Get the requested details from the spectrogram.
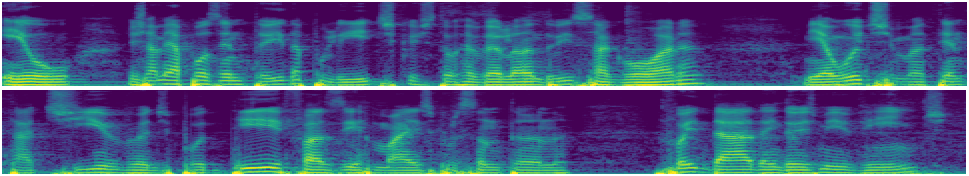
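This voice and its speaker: His pitch is fairly low with ordinary variation, and the man keeps to a moderate pace. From São Paulo, Brazil. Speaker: former local political candidate. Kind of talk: podcast interview. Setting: studio.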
